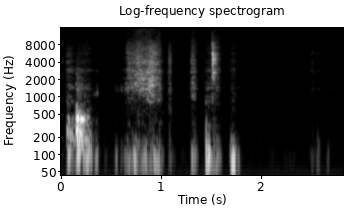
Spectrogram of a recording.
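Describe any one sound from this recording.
Light knocks and rattles come as a small power tool is picked up and handled.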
